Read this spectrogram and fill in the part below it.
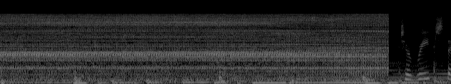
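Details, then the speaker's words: BMW with rear air suspension: the compressor, located at the rear center under the bumper, buzzes steadily but the lowered rear won't lift. The faulty compressor was replaced with a new aftermarket unit, which fixed it. "The compressor, as you can hear, is working, but the car does not lift at the rear."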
